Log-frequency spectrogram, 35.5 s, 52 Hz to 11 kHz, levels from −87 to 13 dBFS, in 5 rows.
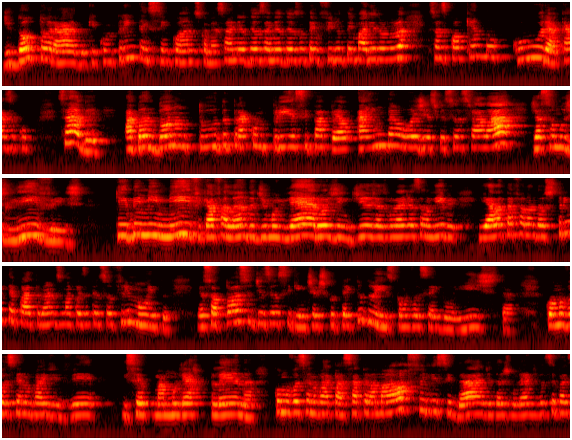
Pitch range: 240-295 Hz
